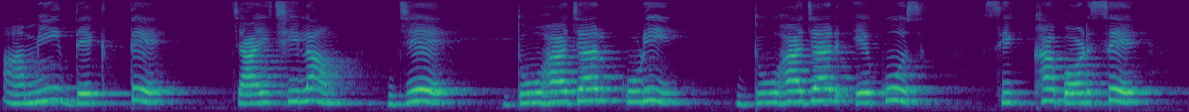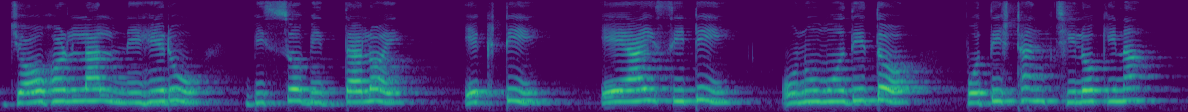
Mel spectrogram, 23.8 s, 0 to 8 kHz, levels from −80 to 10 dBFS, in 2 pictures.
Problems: constant background noise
